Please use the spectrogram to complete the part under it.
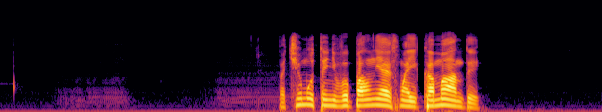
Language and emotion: Russian, angry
